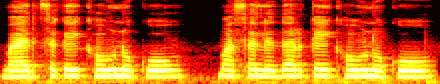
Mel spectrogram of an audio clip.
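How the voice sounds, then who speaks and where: A woman's voice: medium pitch, monotone, moderate pace, darkish tone, close to an everyday voice. Woman reading a scolding old village matriarch.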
